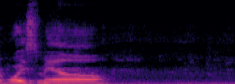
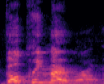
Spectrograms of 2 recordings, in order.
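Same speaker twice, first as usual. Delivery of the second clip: louder, higher mock command; imitated bossy order; 5 semitones higher, 6 dB louder than usual. Cousin sending her to clean as punishment, mock bossy order. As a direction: order them about, mimicking a bossy relative.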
